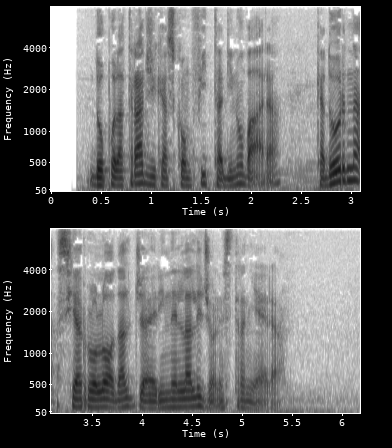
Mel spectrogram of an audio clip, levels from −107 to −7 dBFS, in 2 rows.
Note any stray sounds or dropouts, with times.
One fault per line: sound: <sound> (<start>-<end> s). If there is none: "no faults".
no faults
